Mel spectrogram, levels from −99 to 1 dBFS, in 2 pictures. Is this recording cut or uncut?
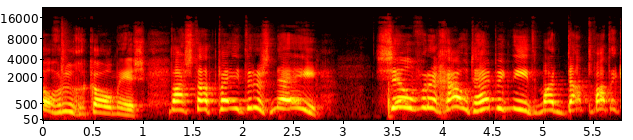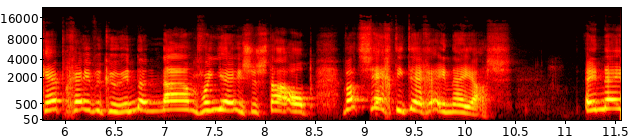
cut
